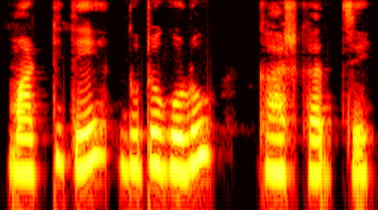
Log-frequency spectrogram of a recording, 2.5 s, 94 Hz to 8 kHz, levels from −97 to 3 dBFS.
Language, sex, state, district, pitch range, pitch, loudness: Bengali, female, West Bengal, Alipurduar, 215-260 Hz, 235 Hz, -18 LUFS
